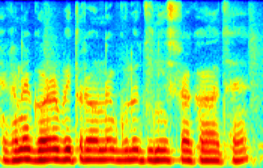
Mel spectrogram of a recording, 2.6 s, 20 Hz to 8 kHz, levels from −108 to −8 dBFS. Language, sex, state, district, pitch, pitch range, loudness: Bengali, male, Tripura, Unakoti, 170 Hz, 165-175 Hz, -14 LUFS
